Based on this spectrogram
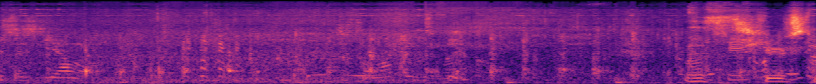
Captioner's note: woman laughs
